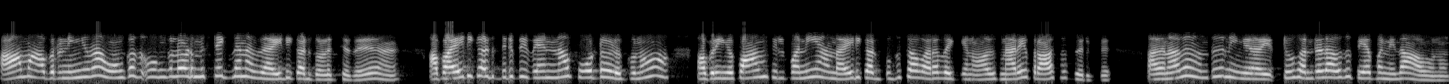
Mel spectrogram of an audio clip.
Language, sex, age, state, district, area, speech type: Tamil, female, 18-30, Tamil Nadu, Cuddalore, rural, conversation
